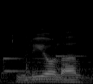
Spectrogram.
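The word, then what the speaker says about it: Tuliyollal: There seems to be like 2 ways to pronounce it. Just the one, Tuliolal. Because sometimes whenever I hear Wuklamat, I hear like she puts like an emphasis on the yo. It sounds like a yo.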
